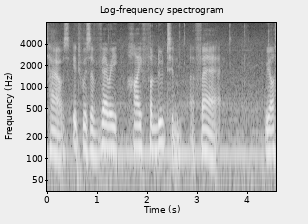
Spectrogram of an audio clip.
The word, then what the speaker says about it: highfalutin: Highfalutin.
